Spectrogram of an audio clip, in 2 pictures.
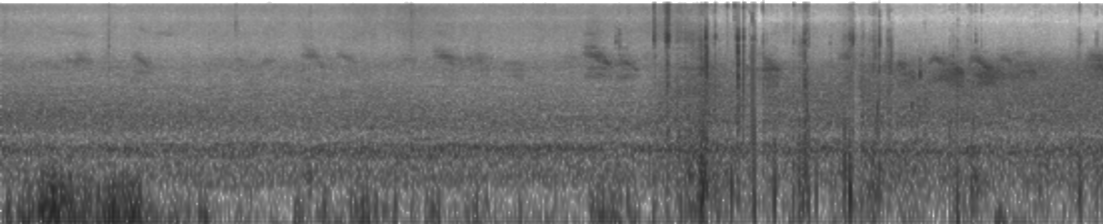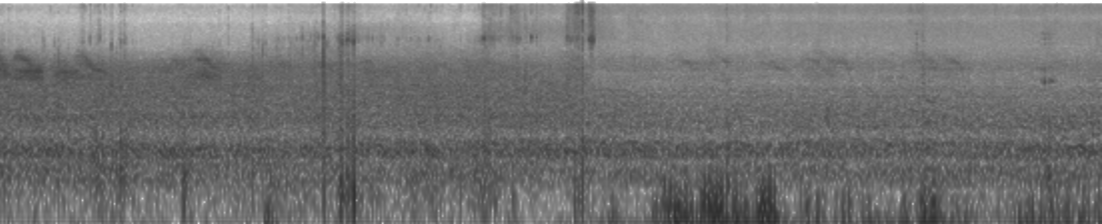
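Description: Honeybees buzzing steadily around the open hives, a constant drone. Bouts of low rumble come near the start and again late on, with a few light clicks in between.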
